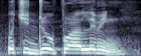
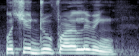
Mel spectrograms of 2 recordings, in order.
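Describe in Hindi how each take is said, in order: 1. पहला 'do' छोटा होकर दूसरे शब्दों में घुल जाता है। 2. पहला 'do' छोटा होकर दूसरे शब्दों में घुल जाता है।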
